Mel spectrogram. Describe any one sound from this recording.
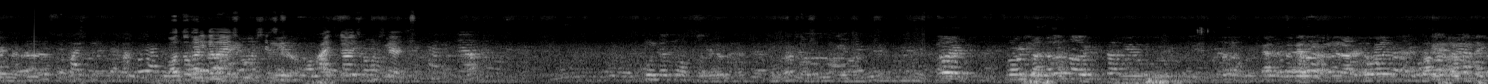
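A crowd of men and women talk over one another nearby, indoors.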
